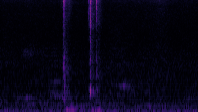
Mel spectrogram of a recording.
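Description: Two faint keystrokes on a computer keyboard about a second in, a third of a second apart: a full stop typed and Enter pressed.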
